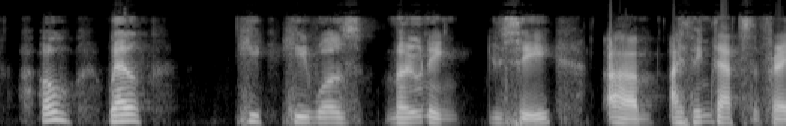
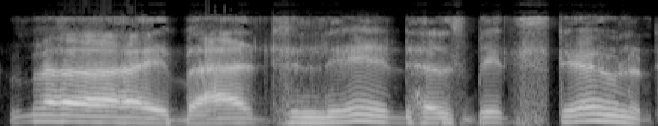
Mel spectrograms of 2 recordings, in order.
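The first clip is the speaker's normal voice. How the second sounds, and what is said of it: Moaning imitation of another person. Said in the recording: “moaning ... my best impersonation of him”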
